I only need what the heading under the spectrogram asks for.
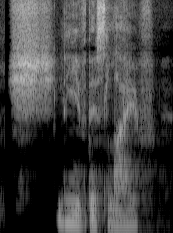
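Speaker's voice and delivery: hushed, very soft, barely-there whisper. Novi, hands on a pleading man's head, whispering.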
